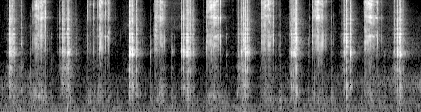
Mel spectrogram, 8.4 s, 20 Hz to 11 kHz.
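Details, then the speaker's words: 1975 Kawasaki KE125 two-stroke, 1,670.7 miles, long-sitting seized engine freed with penetrating oil and turned over by hand: slow uneven crunching, grinding clicks about two per second, suspected in the bottom end, unconfirmed. "Oh, it's a little crunchy. I'm not sure what that is. That's not supposed to be there. That's in the bottom end maybe."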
